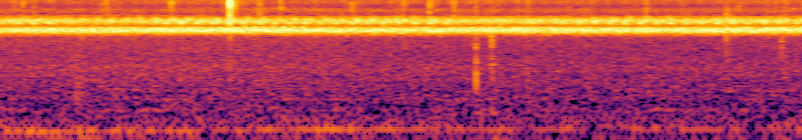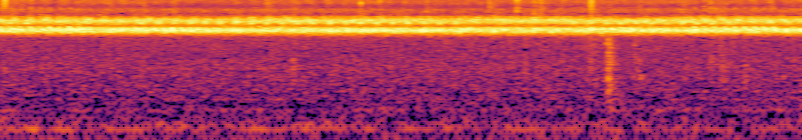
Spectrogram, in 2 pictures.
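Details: Grass insects on an early autumn night, a dense continuous high chirping chorus holding steady without pause, with a few faint clicks and no other clear sounds.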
